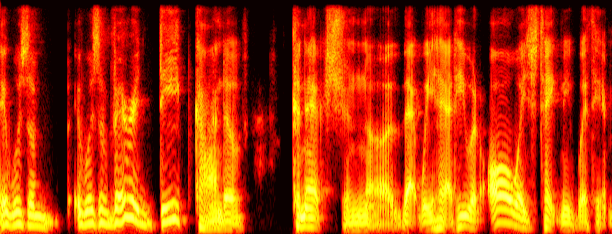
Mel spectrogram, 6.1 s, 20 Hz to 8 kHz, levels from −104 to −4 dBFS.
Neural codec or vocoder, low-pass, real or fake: none; 7.2 kHz; real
